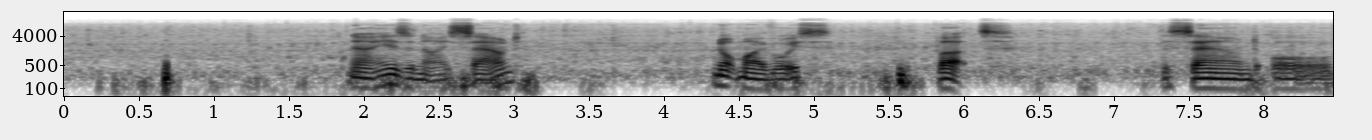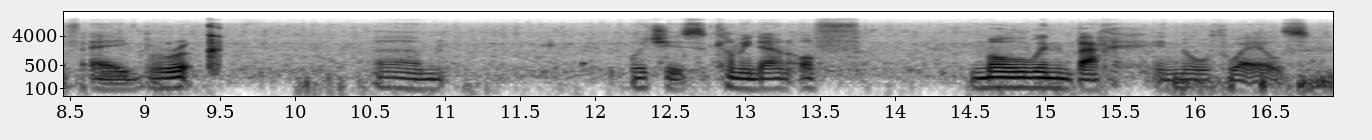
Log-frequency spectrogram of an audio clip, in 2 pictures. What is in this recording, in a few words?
babbling and brooks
